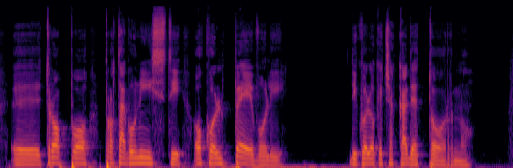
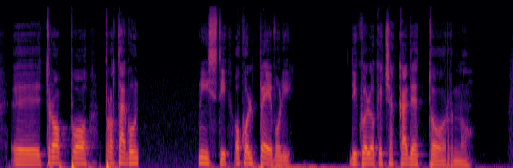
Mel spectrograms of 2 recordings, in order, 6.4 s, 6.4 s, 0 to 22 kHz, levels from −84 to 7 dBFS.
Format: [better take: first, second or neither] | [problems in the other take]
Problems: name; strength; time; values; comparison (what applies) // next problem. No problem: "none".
first | audio freezing; at 1.5 s for 1 s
